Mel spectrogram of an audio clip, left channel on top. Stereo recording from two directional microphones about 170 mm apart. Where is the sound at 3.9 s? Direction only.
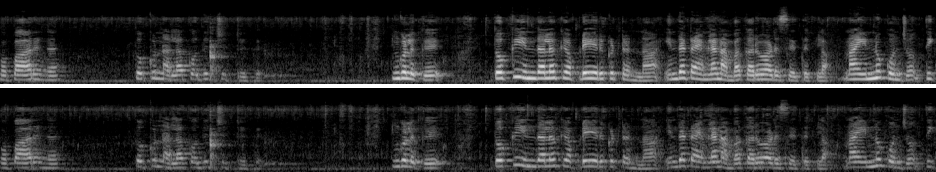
55° left (ahead or behind).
